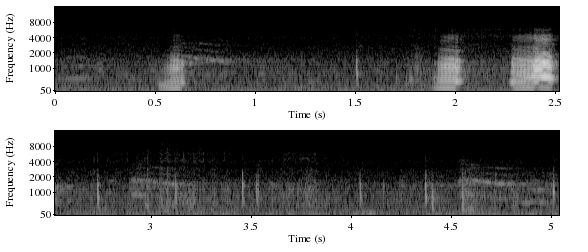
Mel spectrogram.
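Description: An Atlantic Canada goose gives three loud, nasal honks, a single one then a quick pair, followed by fainter, softer calls in the background.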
